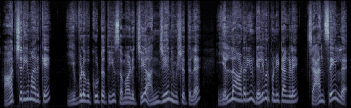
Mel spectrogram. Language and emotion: Tamil, surprised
